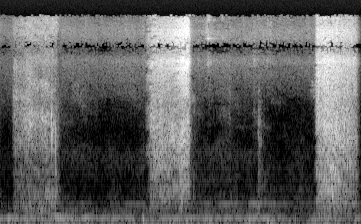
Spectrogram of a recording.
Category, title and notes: Sound effects > Human sounds and actions
FOLYMisc-Samsung Galaxy Smartphone, CU Skids, Concrete, Gravel, Pavement Nicholas Judy TDC
Skids on concrete, gravel or pavement.
concrete, foley, gravel, pavement, Phone-recording, skid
